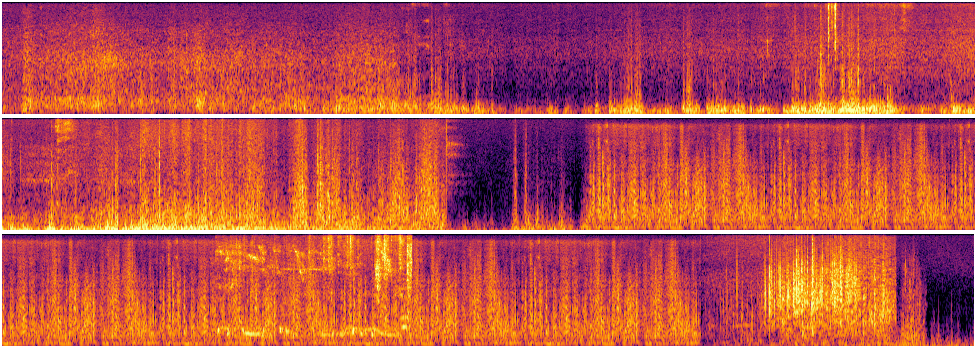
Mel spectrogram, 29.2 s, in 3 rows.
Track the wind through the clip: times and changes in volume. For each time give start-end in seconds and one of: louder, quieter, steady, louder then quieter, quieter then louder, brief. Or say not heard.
0.0-29.1 louder then quieter.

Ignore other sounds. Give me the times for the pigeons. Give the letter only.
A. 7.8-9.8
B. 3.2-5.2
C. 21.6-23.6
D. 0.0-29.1
C.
